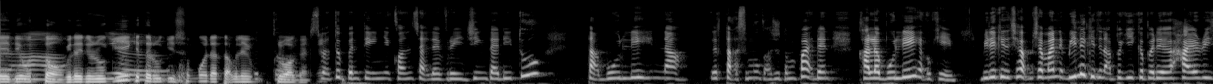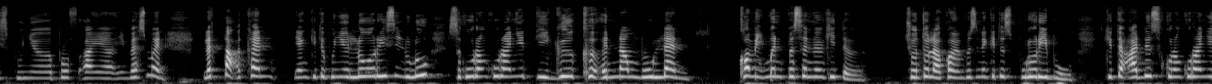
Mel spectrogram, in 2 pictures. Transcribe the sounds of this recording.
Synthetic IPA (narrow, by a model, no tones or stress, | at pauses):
diunt̪ʊŋbiladiəɾuɡikit̪aɾuɡisəmũədant̪aʔbolɪkəluaŋŋansəbap̚t̪upənt̪ɪŋɲãkɔnsɛpt̪̚lavəɾed͡ʒɪŋt̪adit̪u | t̪aʔbolɛhnah | lət̪aʔsəmuəkaʔsut̪əmpat̪̚dankalawbolɛhoke | bilakit̪at͡ʃəkap̚mat͡ʃamanabilakit̪anaʔpəɡikəpadahajɾispuɲãpɔfəəinvɛsmə̃nlət̪aʔkan | jaŋkit̪apuɲãloɾisɲadulusəkuɾaŋkuɾaŋɲãt̪iɡəkʰəʔənãmbulan | kɔmit̪̚mə̃npərsonəlkit̪a | t͡ʃɔnt̪ɔhlahkɔmitpəsonəlkit̪asə̥pulʊhɾibu | kit̪aʔadasə̥kuɾaŋkuɾaŋɲa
